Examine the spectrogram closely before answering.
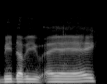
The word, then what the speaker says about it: Bwaaa: Yeah, if you want more, you can find us at BWAAA.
